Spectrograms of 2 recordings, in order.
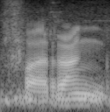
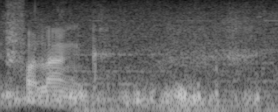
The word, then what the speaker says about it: farang: Nosotros somos falang y se escribe con r creo farang por la r dice L falang y siempre me saludan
